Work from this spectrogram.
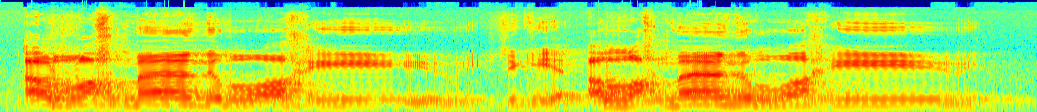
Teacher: Boleh cukup 2 harakat, baris kasrah ataupun kasratain yang ada pada huruf terakhir tadi dilafazkan kembali sekadar bunyi 1/3 dengan suara yang sangat perlahan. Yang ini nama bacanya raum ma'al qasri.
